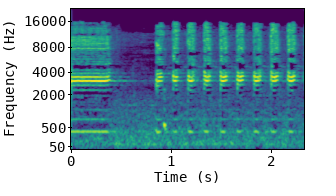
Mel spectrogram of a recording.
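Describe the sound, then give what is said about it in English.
A man's voice mimics a small motorcycle horn: one long nasal honk, a brief pause, then a quick, even string of about eight short beeps, loud. “Well, it was a motorcycle horn. Oh, okay. But it was a guy impersonating it.”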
